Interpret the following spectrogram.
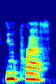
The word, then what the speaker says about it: impressed: Na frase anterior, impressed, impressed. Sem falar a letra e o d com som de t.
